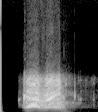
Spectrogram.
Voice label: radio bot reponse cover request, Counter-Strike swat; Global Offensive; player vo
